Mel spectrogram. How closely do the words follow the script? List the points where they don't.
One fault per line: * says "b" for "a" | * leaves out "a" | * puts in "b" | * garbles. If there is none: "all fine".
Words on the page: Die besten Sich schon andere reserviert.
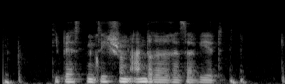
all fine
